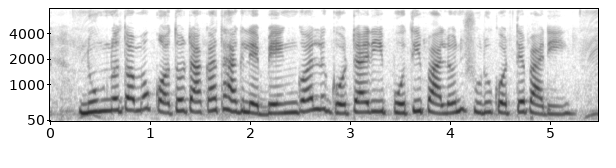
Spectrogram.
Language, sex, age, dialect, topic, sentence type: Bengali, female, 18-24, Standard Colloquial, agriculture, question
